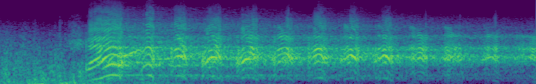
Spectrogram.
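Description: A low thunder rumble dies away, and under a second in a drawn-out laugh begins: a run of quick, evenly spaced 'ha' pulses, about five a second, that carries on to the end, a horror-style laugh laid over the lightning logo.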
